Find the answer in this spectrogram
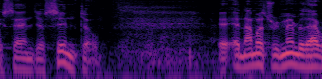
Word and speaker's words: San Jacinto: to be here at your symposium for the San Jacinto. We said that's the way we pronounced it in San Antonio, but I guess I'm over here, I'm a politician, so I'll have to say San Jacinto.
